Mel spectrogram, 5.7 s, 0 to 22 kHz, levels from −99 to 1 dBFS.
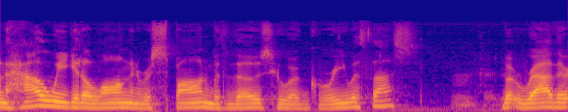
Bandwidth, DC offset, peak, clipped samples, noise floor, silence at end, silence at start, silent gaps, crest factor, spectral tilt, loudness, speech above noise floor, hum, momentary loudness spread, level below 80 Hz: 11 kHz; under 0.1%; -8 dBFS; under 0.1%; -50 dBFS; 0 s; 0 s; none; 16 dB; -8 dB/octave; -24 LUFS; 27 dB; none; 10 LU; -56 dBFS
